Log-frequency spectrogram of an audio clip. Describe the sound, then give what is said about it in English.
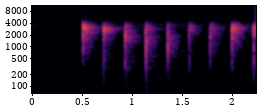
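Crisp hand claps from one person start after half a second of silence and continue as a steady, evenly spaced series of sharp, separate slaps to the end. “I'm going to clap for you.”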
